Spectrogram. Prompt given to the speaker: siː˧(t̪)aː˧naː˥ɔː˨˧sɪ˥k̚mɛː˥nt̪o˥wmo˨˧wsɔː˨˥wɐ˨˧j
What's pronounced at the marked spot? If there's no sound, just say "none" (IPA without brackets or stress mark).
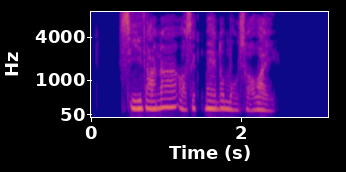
t̪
